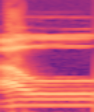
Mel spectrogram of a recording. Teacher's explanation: او واو لین ہے، تھوڑا نرمی کے ساتھ کھینچ کر ادا کریں گے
